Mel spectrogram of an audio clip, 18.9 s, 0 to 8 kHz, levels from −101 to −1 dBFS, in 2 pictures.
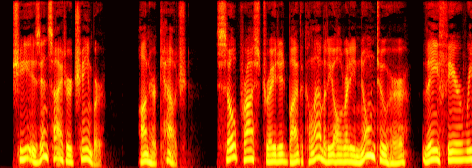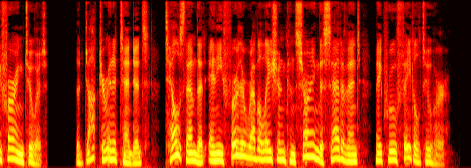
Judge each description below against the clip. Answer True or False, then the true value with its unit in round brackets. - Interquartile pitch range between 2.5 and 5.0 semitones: False (5.5 semitones)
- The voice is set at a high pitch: False (140 Hz)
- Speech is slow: True (130 wpm)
